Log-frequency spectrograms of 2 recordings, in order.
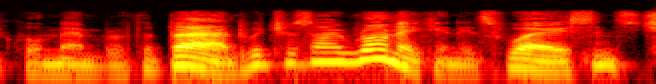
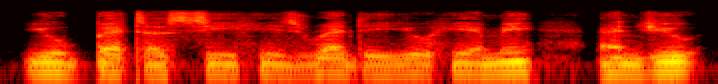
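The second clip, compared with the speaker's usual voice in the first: low, much softer, urgent furious whisper; 7 semitones lower, 11 dB quieter than usual. A narrator's reading. Joe thrusting his face close, furious whisper. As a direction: spit it quietly in his face. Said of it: "whispering furiously".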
